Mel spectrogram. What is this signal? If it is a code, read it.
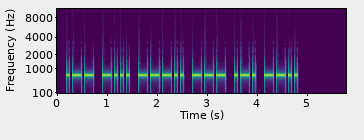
Morse code, heard as a keyed tone, about 20 wpm, 700 Hz. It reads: WB8ORZ
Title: USA Call Signs 20wpm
